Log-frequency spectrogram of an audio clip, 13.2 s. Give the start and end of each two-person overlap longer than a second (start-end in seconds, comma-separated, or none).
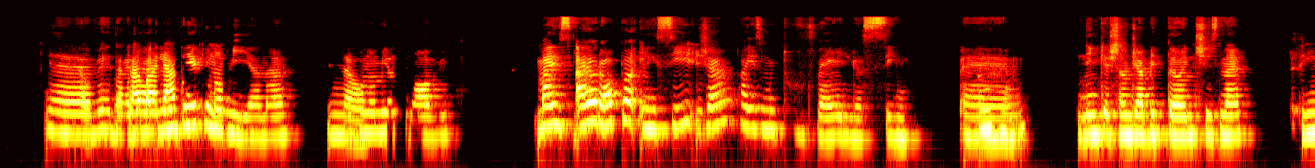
0.6-2.3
